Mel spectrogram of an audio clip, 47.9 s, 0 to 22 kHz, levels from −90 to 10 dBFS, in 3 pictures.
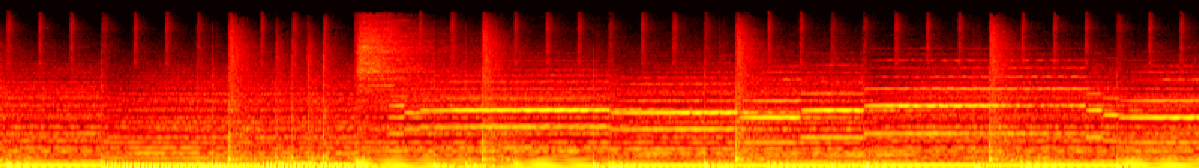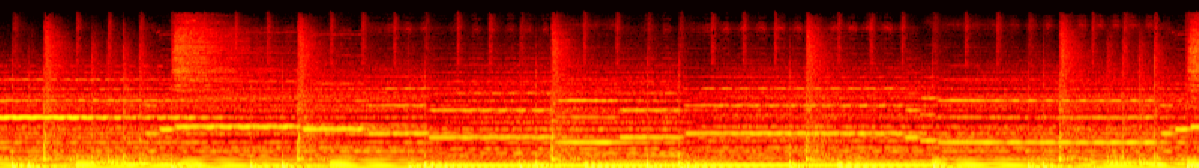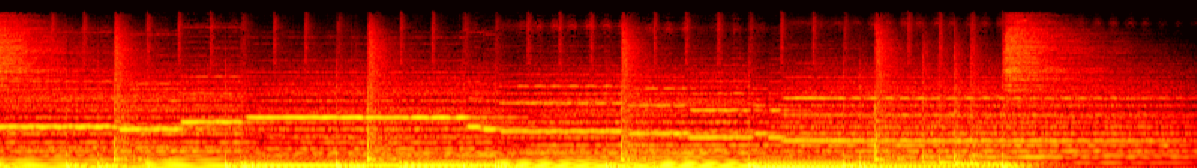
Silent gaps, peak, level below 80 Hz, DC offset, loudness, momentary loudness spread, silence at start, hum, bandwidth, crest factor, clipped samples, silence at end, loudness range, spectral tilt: none; 0 dBFS; -16 dBFS; under 0.1%; -16 LUFS; 4 LU; 0 s; none; 14 kHz; 14 dB; under 0.1%; 0 s; 2 LU; -6 dB/octave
